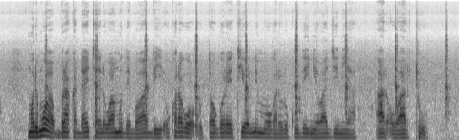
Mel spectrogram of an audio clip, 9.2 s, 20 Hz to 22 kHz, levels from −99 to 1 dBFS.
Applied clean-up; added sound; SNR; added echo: none; Clock; 13 dB; none.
